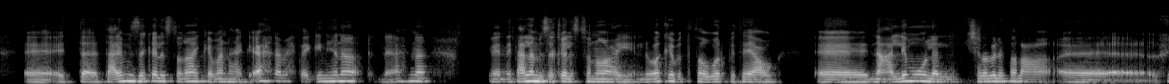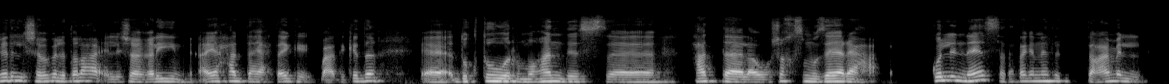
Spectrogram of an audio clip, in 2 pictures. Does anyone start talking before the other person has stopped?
No

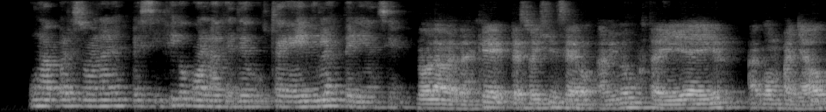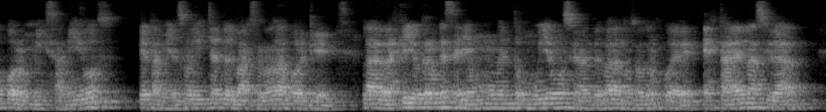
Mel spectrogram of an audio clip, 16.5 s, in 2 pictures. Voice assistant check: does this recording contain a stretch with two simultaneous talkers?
No

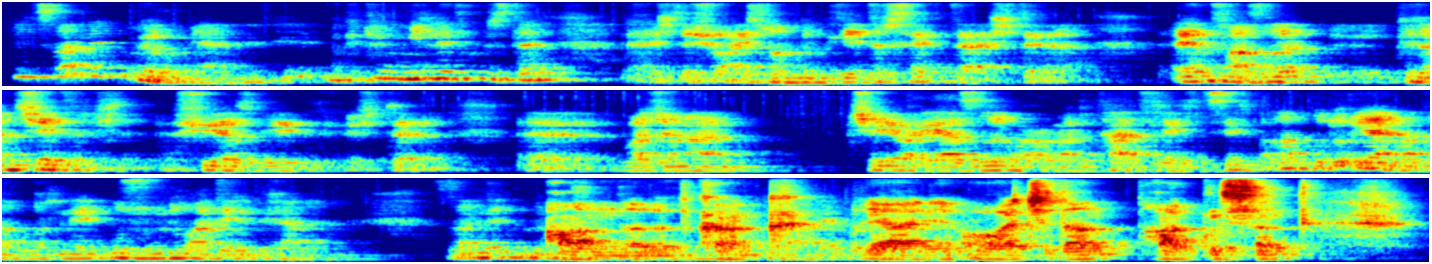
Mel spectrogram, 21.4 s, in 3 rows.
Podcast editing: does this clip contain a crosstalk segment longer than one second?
Yes, from 17.0 s

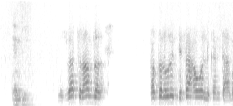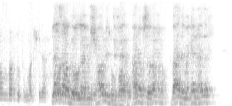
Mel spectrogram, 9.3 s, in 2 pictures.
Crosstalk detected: Yes, from 5.7 s

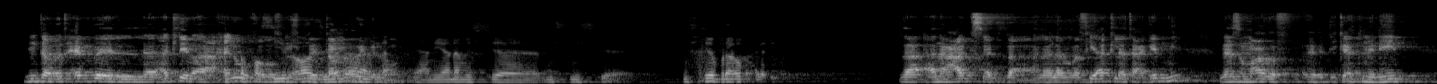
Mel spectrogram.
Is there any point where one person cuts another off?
Yes, from 2.2 s

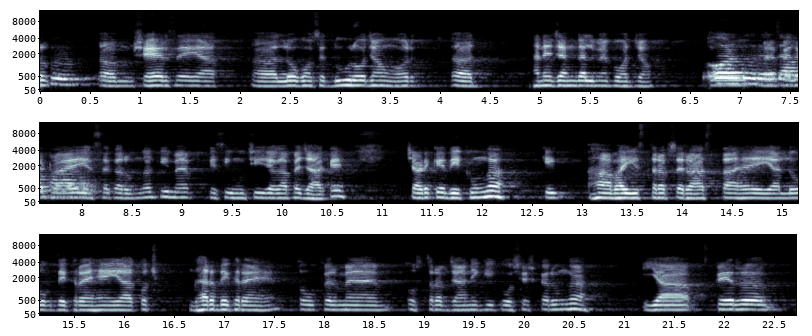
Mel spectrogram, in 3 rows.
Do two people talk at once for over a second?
Yes, from 6.7 s

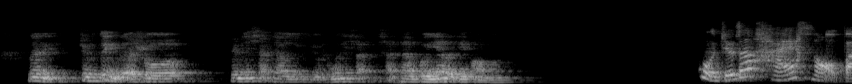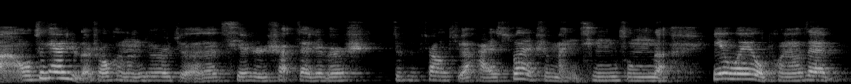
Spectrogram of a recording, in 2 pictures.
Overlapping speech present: No

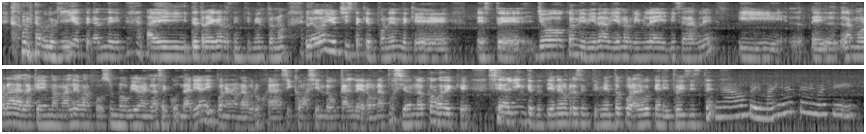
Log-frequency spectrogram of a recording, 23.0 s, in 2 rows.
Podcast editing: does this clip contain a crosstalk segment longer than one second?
No

